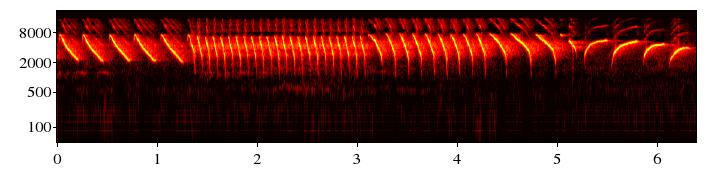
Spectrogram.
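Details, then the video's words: Belgian canary training song with bold downslurred whistles, a rapid even trill of high notes, a run of sharp sweeps and softer upslurred whistles at the close. "O canto do canário belga fascina muitas pessoas - o melhor treinamento para canários"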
